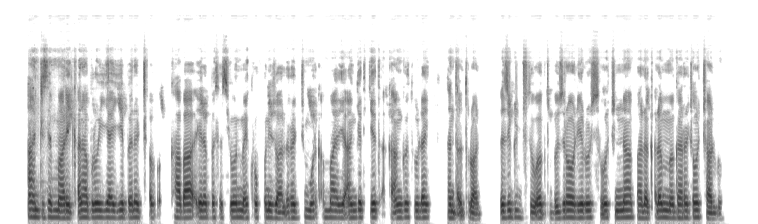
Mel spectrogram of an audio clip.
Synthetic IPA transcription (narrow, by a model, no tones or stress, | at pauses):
ʔand̪zəmːaɾikʼənabɨlo̞jɪjɛajːɛbənət͡ʃʼːəβkʰabajʔɛ̰ləbːəsəsiho̞nmajkɾo̞fo̞nɪzalɾəd͡ʒːɪmwɔɾkʼəmːajɛʔaŋɡət̪ɡet̪ʰʼakʰəaŋɡət̪ʰulaj | t̪ʰənt̪ʼəlt̪ʼɨlwal | bəzɨɡɨd͡ʒːɪ̥t̪ʰuwɔkʼt̪ʼbəzuɾawle̞lo̞t͡ʃːsə̰wo̞̰t͡ʃːɨnːabaləkʼələmːəɡaɾəd͡ʒawot͡ʃːalːu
